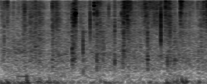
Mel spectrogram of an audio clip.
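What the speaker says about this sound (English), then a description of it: "Horse riding." Hooves of a ridden horse clip-clopping outdoors near Arkhyz, Russia, a quick, steady run of close thuds over rustling wind noise.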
